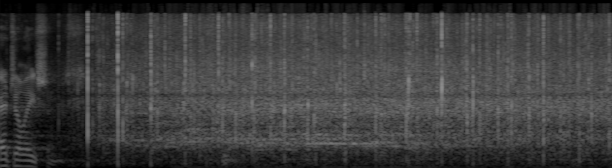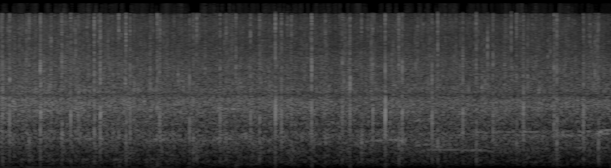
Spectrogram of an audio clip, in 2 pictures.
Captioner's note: applause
